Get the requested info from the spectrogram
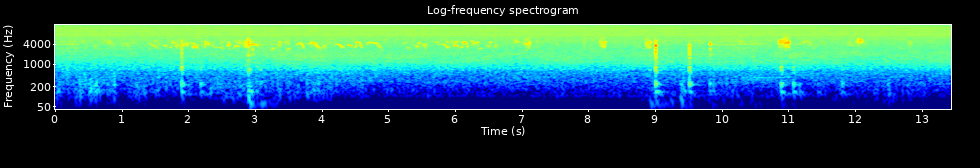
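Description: Small birds twittering in quick chirps for several seconds over a steady outdoor hiss. A few short clicks or snaps come later, two of them about half a second apart near the middle.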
